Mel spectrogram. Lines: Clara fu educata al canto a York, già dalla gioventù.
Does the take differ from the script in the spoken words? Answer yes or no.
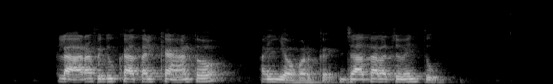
yes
